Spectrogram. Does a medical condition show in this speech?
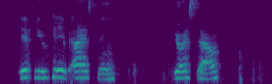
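Yes: ALS; tracheostomy; after tracheostomy.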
